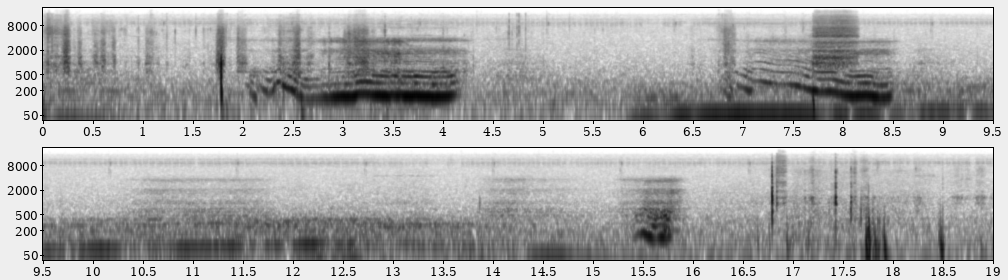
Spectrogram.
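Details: A cat and a man snoring together, as happens every day: a low, rattly snore alongside softer, higher snoring breaths, with some room noise; mixed snoring from two sleepers.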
